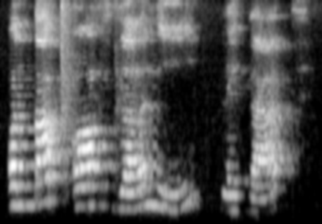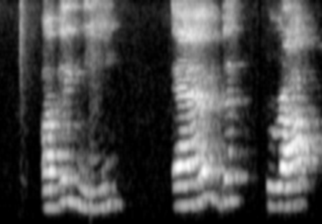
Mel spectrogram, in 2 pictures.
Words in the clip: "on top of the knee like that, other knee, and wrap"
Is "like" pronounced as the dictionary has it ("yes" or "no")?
yes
